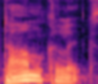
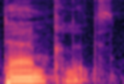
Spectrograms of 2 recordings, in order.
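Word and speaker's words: Tamkaliks: They pronounced it Tom Clicks. They didn't pronounce it Tam Clicks.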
